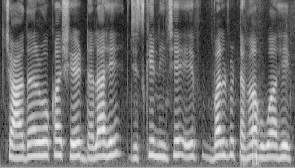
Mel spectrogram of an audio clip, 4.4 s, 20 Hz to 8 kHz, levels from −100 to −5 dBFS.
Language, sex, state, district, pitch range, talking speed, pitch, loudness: Hindi, female, Madhya Pradesh, Bhopal, 215-245 Hz, 165 wpm, 230 Hz, -18 LUFS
